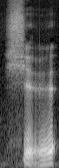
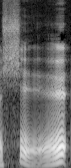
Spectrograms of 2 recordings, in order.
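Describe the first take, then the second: First: "Shu" dipping down then coming up, croaky; dipping Mandarin tone; dipping third tone. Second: "shu" just rising steadily, the wrong way; rising not dipping; plain rising shu. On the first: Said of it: "rising tone". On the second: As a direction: rise "shu" straight up, no dip. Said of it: "it doesn't go shu". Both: Shown as a demonstration.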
